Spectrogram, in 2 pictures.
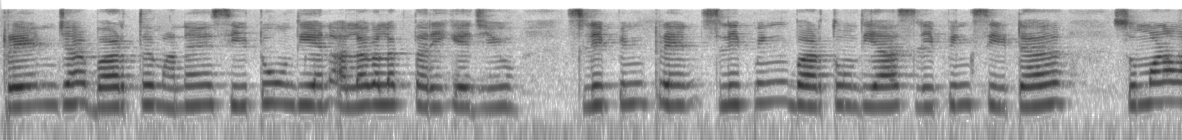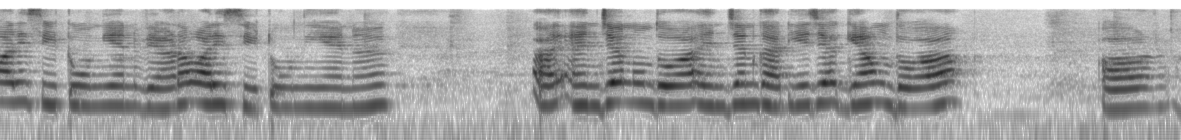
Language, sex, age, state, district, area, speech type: Sindhi, female, 30-45, Gujarat, Surat, urban, spontaneous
